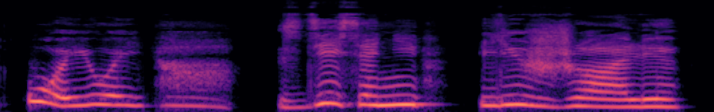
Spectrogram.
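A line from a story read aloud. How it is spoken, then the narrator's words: Moaning. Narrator (Russian): простонала хозяйка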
